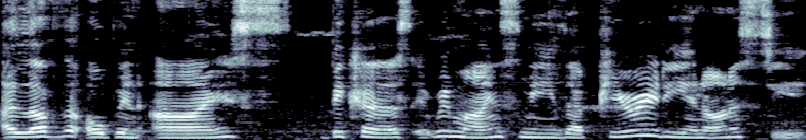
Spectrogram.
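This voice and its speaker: A woman speaks very slowly in a fairly high, somewhat breathy voice. Her pitch variation is ordinary. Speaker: tarot reader. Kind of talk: tarot reading.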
